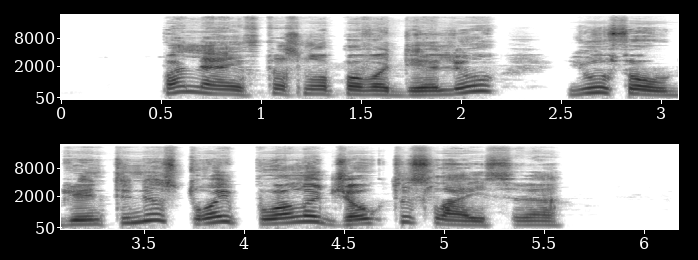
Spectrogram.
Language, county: Lithuanian, Kaunas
